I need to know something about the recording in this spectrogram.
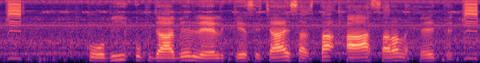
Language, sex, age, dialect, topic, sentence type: Maithili, male, 31-35, Southern/Standard, agriculture, question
